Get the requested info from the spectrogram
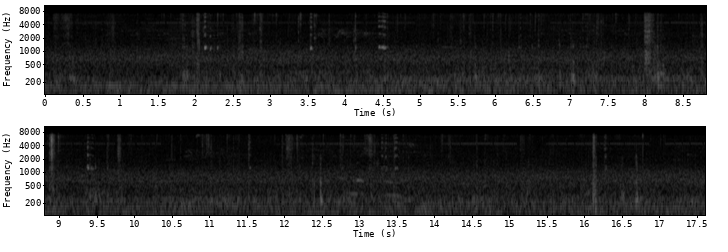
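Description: Faint, near-silent outdoor quiet: a high steady insect trill that starts and stops every second or two, with scattered light clicks and taps from a child's tricycle being pushed over concrete.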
